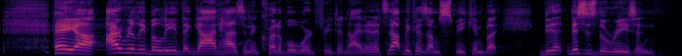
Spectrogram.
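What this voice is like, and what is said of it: Hoarse, strained voice. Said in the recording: “I apparently just lost my voice”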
